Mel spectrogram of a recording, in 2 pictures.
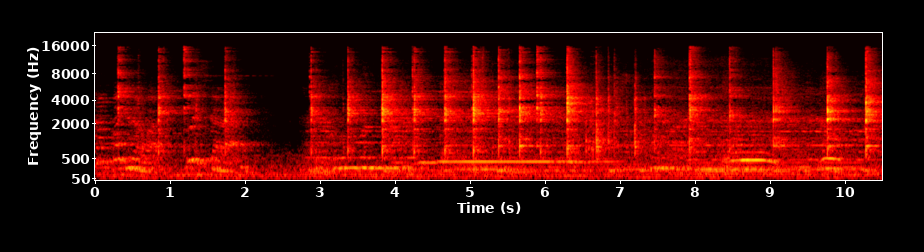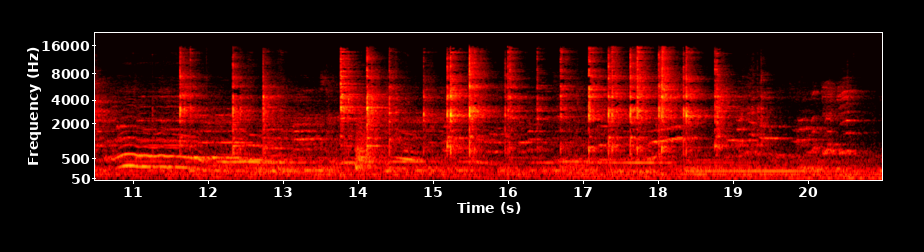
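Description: Music with a voice singing or speaking over it, and many sharp, irregular taps about two to four a second, loudest of all.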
